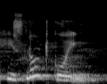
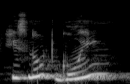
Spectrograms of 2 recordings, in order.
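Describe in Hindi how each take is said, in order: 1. अंत में आवाज़ नीचे जाती है। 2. अंत में आवाज़ ऊपर जाती है। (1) "सिंपल पढ़ते हैं" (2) "राइजिंग टोन के साथ"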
